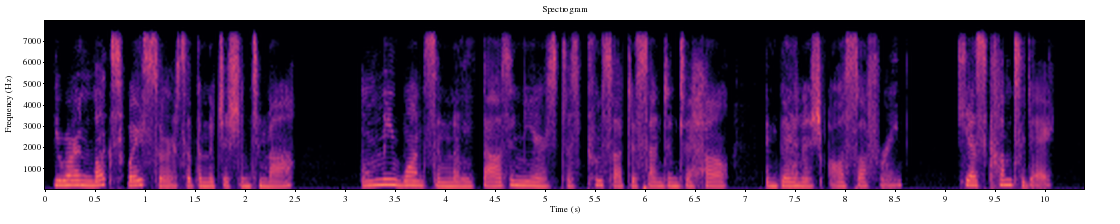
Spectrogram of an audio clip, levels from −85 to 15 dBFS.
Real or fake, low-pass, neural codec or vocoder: fake; 7.2 kHz; codec, 44.1 kHz, 3.4 kbps, Pupu-Codec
